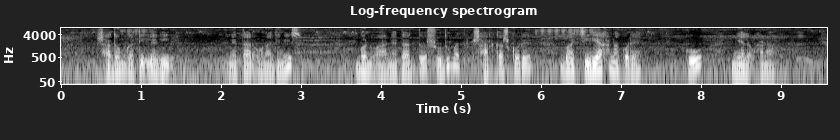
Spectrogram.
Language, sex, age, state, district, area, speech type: Santali, male, 18-30, West Bengal, Uttar Dinajpur, rural, spontaneous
